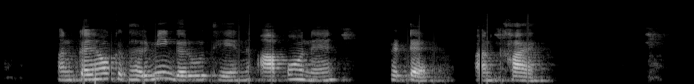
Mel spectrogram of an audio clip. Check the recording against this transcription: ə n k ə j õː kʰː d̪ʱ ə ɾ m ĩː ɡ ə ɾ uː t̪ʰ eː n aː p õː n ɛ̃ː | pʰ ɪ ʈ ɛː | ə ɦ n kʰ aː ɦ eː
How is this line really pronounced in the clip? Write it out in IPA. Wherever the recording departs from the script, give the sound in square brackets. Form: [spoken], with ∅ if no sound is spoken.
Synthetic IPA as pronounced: ə n k ə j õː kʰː d̪ʱ ə ɾ m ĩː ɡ ə ɾ uː t̪ʰ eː n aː p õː n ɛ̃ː | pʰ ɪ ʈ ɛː | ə [∅] n kʰ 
